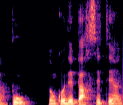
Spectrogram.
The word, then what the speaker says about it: 不: Donc encore une fois parce que ici, le verbe "qu" c'est un 4e ton, donc le "bu" qui va être avant va se prononcer avec un 2e ton.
